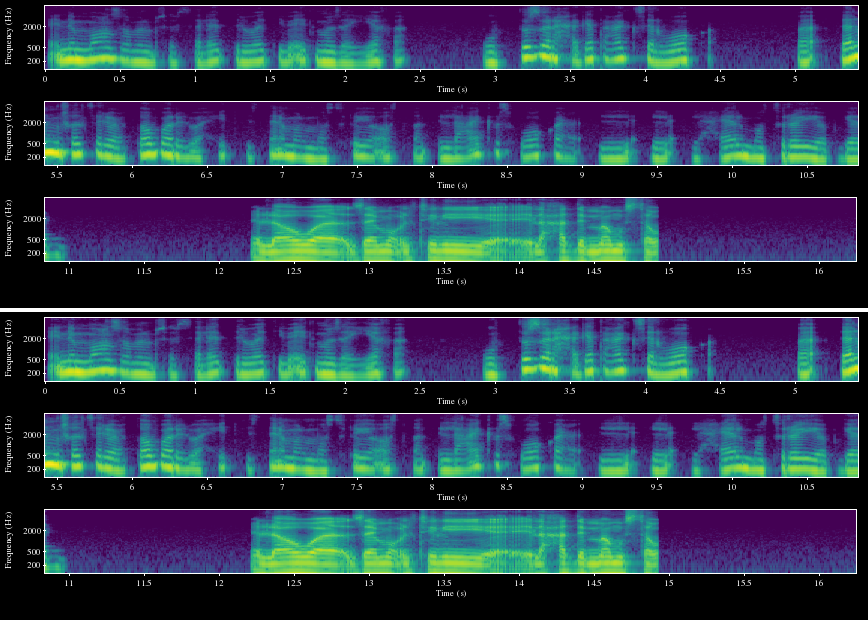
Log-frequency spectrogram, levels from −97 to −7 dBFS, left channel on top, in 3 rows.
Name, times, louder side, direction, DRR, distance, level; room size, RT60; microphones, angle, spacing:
voice 1, 0.0-2.3 2.9-4.3 5.0-6.5 6.9-11.0, right 1 dB, 60° right, 4.0 m, -26 dB
voice 2, 12.2-14.9, right 1 dB, 30° right, 7.8 m, -22 dB
head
